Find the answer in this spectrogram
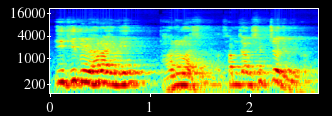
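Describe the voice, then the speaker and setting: A man in his thirties preaches to a youth group, his voice ranging widely from hushed asides to loud emphasis. His tone is mellow and dark, and the sound comes from off-mic in an echoey church hall. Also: high voice, big pitch swings, rapid-fire, recorded from a distance. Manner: storytelling with acted quotes, swinging from soft to loud. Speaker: youth pastor. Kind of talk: sermon.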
